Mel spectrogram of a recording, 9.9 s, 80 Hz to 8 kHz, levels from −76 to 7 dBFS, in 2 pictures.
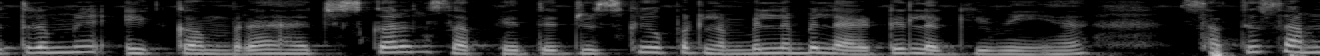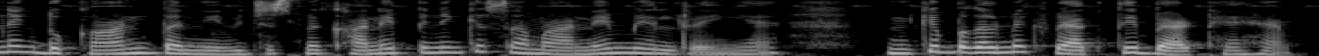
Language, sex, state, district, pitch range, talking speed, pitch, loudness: Hindi, female, Bihar, Jahanabad, 200-265 Hz, 255 wpm, 220 Hz, -25 LUFS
